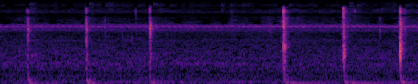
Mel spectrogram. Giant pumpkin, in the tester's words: sounds solid to me. Sounds heavy.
